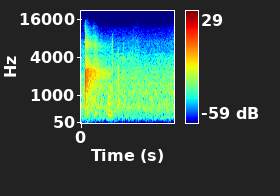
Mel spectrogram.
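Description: One sharp, close finger snap cracks at the start, then quickly fades into near silence with only faint room noise.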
